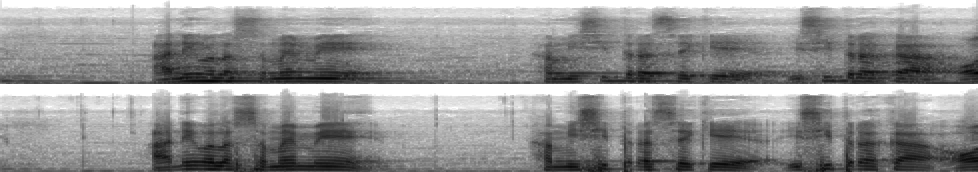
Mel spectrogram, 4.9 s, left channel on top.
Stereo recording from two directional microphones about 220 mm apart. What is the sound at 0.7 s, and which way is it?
A man's voice, 50° right (ahead or behind).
